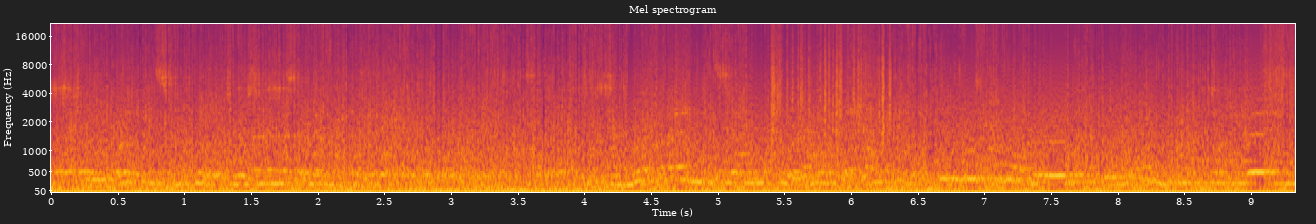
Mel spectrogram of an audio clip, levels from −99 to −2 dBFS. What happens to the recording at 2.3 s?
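A stuck bit, likely one data line held at a fixed value, runs through the whole clip, including 2.3 s. Values whose bit should differ jump by a step of roughly -15 dBFS, giving harsh, buzzy distortion and loud noise filling any quieter stretches.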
